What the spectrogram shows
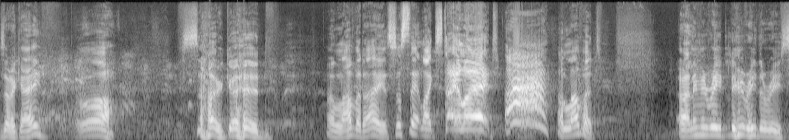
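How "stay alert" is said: aggressive, forceful bark, very high-pitched and loud. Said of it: "you have to say it aggressively".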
